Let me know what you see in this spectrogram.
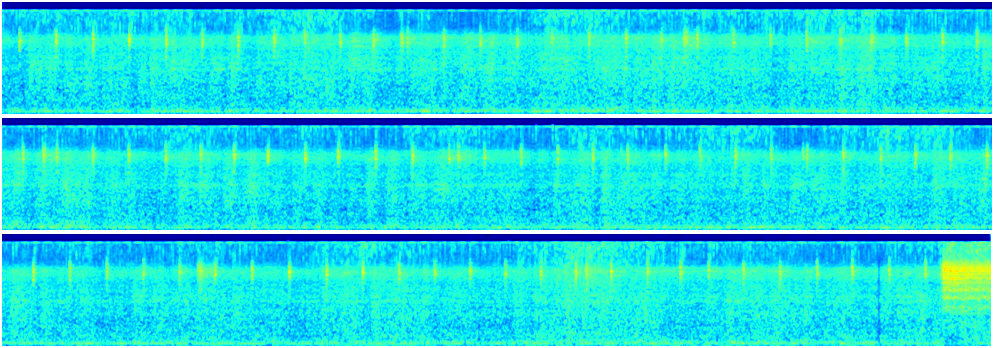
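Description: Steady rumble of a CSX freight train's cars rolling across a steel girder bridge, mixed with the rush of the river below, with a brief higher hiss just before the end.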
